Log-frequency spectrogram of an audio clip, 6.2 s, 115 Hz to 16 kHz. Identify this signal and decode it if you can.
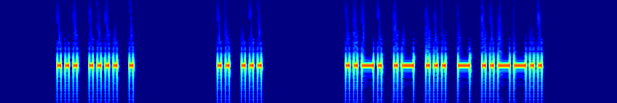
Morse code, heard as a keyed tone, about 30 wpm, 700 Hz. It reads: SHE IS FAST?
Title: 3x Word-Spacing - Sentences from Top 400 Words - 30wpm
